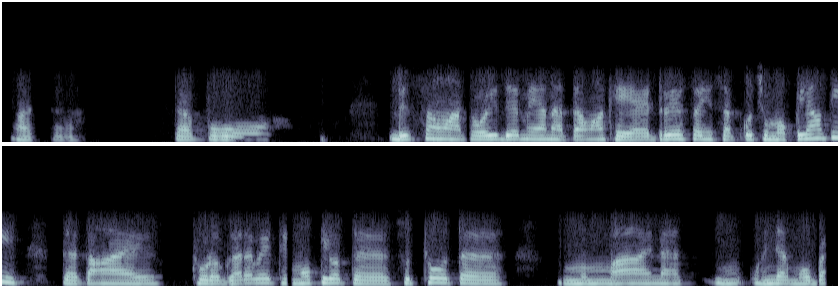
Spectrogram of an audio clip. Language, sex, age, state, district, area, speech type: Sindhi, female, 45-60, Gujarat, Kutch, urban, conversation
